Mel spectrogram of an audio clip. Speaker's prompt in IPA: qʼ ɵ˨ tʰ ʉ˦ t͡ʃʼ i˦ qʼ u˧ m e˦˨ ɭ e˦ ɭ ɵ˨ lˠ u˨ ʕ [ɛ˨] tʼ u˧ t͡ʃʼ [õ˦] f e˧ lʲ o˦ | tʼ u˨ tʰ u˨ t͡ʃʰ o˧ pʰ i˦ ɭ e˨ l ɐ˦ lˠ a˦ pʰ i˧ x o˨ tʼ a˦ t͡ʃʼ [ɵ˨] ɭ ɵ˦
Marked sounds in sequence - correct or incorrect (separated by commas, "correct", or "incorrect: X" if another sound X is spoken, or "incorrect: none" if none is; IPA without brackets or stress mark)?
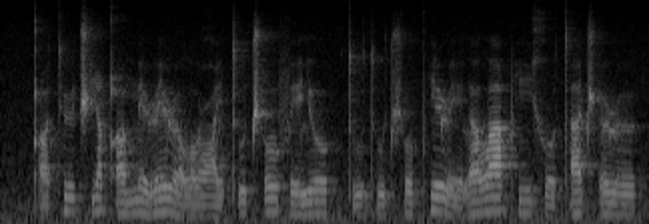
incorrect: e˨, incorrect: o˦, incorrect: ɵ˦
